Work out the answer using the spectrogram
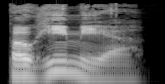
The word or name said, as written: bohemia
